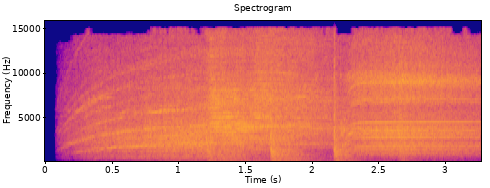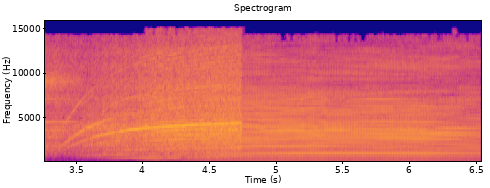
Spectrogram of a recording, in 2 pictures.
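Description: Intro sound effects for a logo animation: a rising whir, two sharp hits about half a second apart, then another rising whir about three and a half seconds in that settles into a long, steady, many-toned hum.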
